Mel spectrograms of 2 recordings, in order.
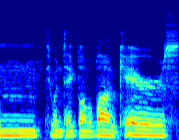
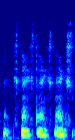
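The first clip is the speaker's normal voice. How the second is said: muttered next; 9 dB quieter than usual. Real, not acted. Quickly skipping messages.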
